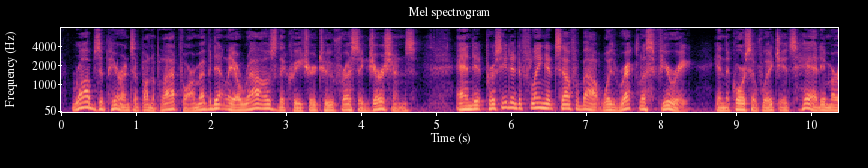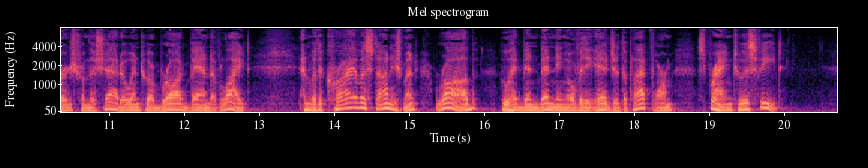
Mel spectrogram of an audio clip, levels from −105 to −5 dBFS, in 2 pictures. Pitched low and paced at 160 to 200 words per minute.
Yes: low, 105 Hz; average, 175 wpm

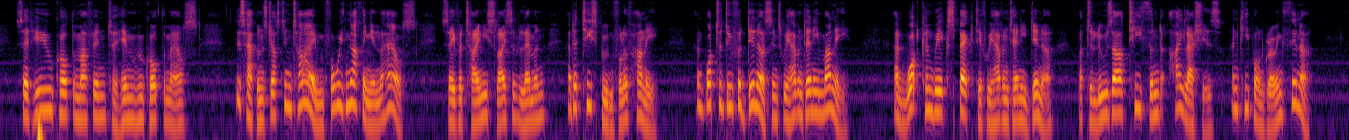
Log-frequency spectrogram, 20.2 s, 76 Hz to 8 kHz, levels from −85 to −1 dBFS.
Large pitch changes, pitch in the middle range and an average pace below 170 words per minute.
No: wide, 6.2 semitones; medium, 170 Hz; average, 200 wpm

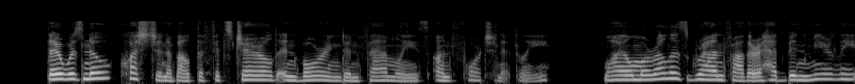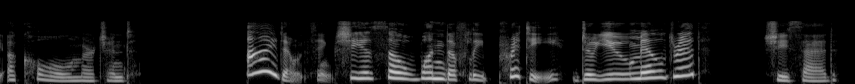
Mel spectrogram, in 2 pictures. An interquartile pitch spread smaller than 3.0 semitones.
No: wide, 5.6 semitones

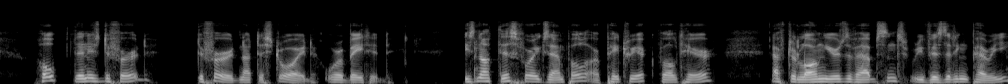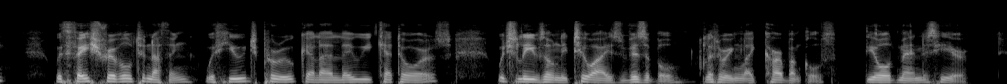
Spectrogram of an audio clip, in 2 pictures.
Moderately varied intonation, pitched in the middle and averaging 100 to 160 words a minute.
No: average, 4.2 semitones; low, 115 Hz; average, 150 wpm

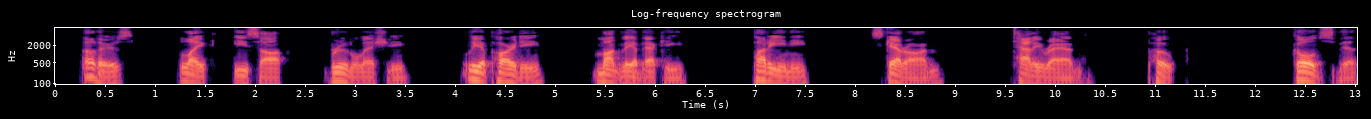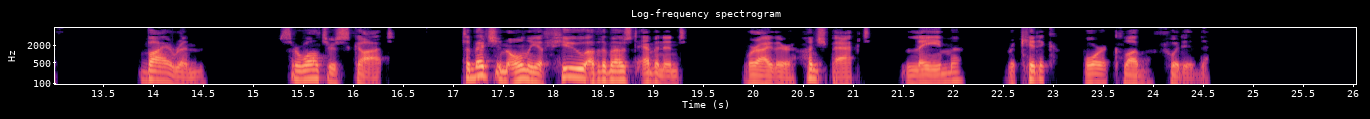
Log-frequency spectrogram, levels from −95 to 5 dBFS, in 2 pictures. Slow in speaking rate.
Yes: slow, 70 wpm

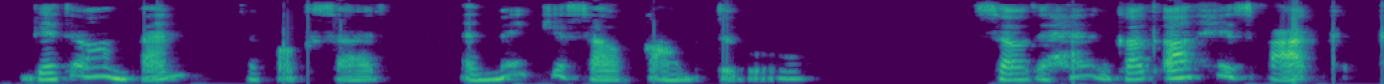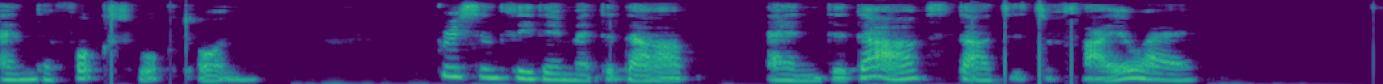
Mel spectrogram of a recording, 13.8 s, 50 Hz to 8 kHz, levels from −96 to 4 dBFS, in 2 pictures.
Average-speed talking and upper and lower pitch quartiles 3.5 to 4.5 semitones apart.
Yes: average, 145 wpm; average, 3.9 semitones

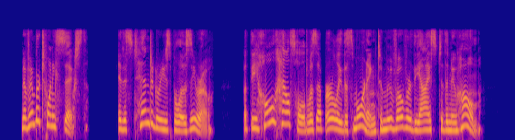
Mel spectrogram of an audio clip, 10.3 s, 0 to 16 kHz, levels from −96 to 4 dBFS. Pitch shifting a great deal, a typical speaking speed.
Yes: wide, 6.2 semitones; average, 155 wpm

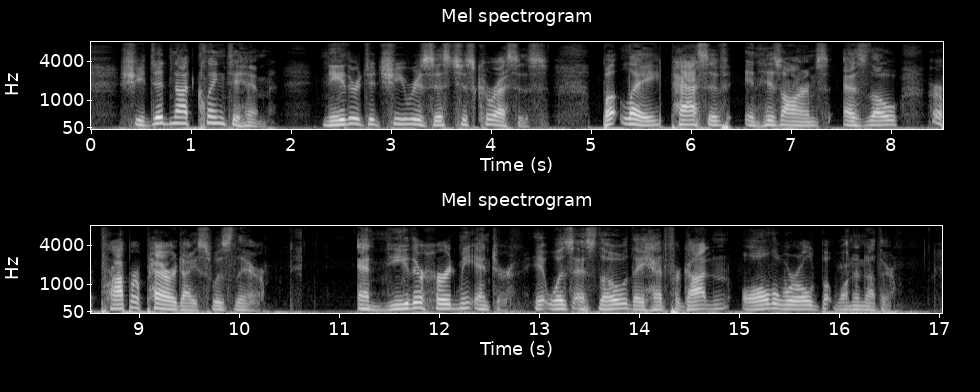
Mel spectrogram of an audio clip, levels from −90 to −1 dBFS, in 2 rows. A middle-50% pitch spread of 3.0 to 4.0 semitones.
Yes: average, 3.7 semitones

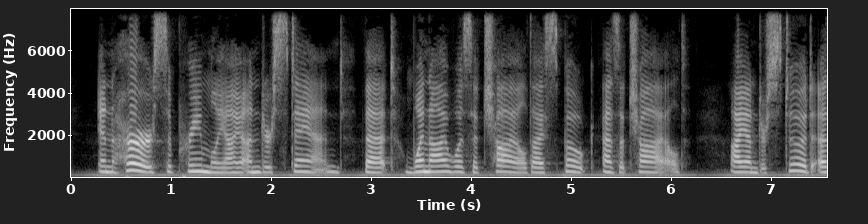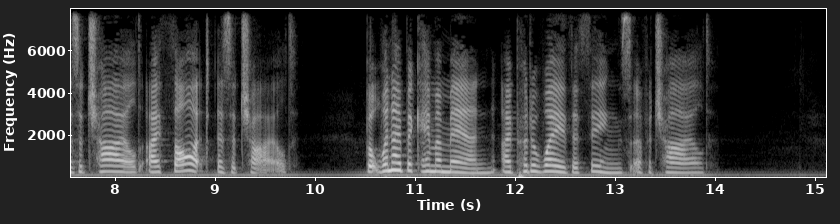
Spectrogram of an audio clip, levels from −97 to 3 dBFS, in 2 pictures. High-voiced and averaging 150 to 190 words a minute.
Yes: very high, 255 Hz; average, 165 wpm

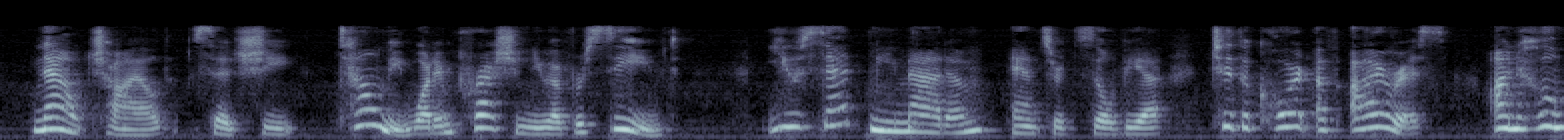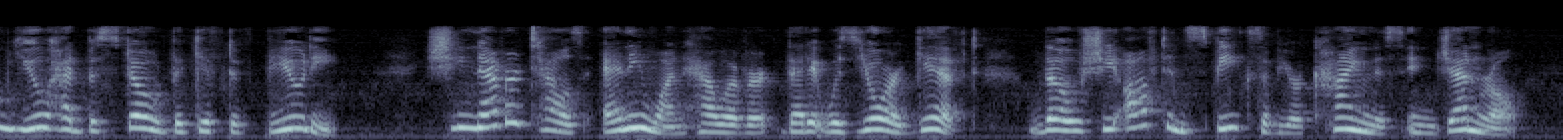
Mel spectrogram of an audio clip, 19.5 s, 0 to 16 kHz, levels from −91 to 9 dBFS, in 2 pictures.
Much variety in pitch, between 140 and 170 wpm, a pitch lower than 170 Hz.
No: wide, 7.4 semitones; average, 155 wpm; very high, 265 Hz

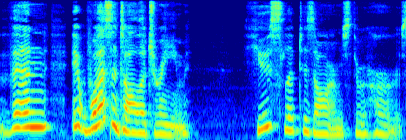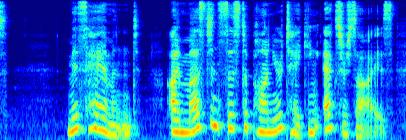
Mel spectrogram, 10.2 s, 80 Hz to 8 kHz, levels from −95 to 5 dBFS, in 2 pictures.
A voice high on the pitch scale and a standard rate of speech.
No: high, 220 Hz; slow, 125 wpm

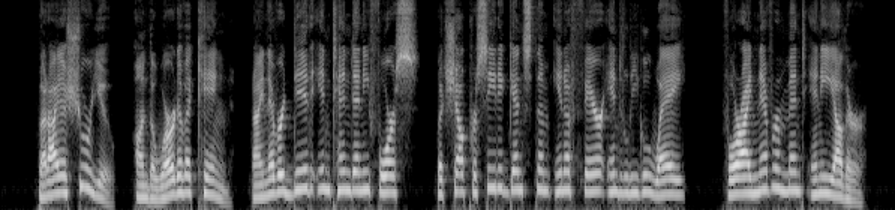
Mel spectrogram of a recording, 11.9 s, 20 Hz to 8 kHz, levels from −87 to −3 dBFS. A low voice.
No: high, 195 Hz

